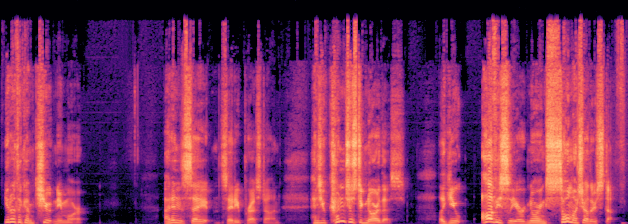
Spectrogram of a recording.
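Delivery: put-on wounded girlfriend cutting her off; hurt girlfriend. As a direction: press on over her reply. Sadie's voice, hurt.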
